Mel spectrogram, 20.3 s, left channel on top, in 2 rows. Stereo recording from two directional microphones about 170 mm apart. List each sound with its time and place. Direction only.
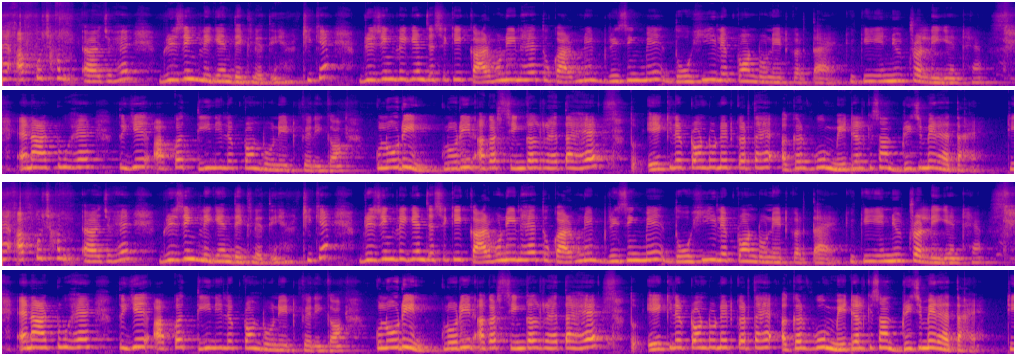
0.0 s a woman's voice: 15° right (ahead or behind); by 20.2 s 35° right (ahead or behind)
